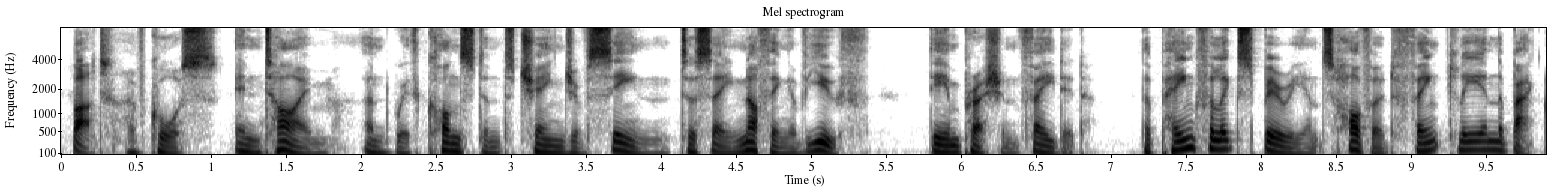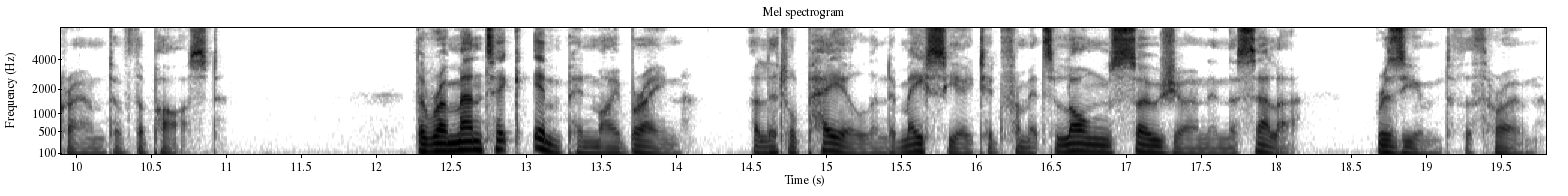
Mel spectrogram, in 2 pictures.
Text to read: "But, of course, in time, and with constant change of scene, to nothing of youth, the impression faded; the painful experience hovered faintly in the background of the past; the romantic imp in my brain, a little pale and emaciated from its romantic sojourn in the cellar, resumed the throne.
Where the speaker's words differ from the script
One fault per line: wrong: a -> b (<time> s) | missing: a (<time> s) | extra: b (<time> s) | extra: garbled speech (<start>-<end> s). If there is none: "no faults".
extra: say (4.2 s)
wrong: romantic -> long (16.5 s)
